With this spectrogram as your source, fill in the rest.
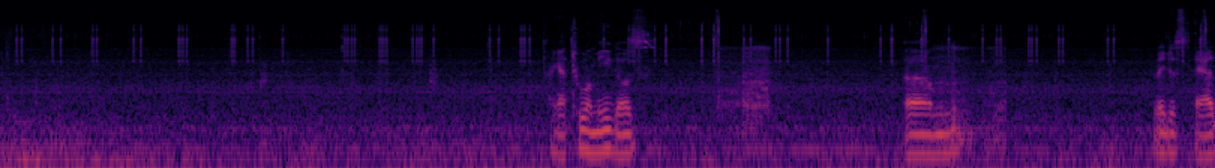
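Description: Soft electronic clicks tick rapidly, one after another.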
